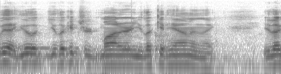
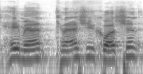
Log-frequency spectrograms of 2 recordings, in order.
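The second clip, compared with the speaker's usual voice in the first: a security guy butting in, voiced higher and louder; mock eager guard; 8 semitones higher, 5 dB louder than usual. Videographer mocking the guard who interrupts, eager and higher. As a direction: play the guy who pops up the second you hit record.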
